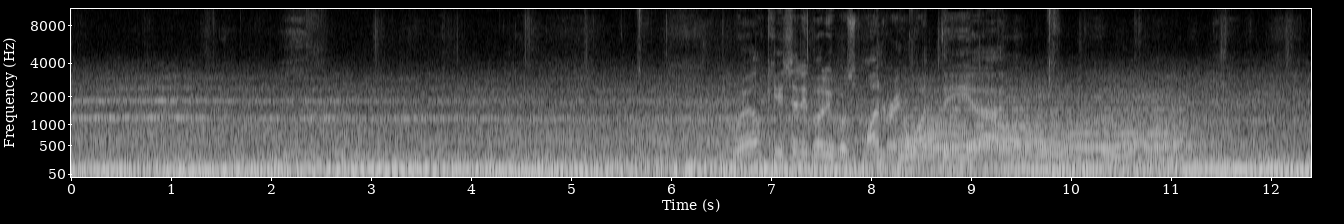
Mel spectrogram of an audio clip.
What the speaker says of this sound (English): Here comes the train in the distance.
